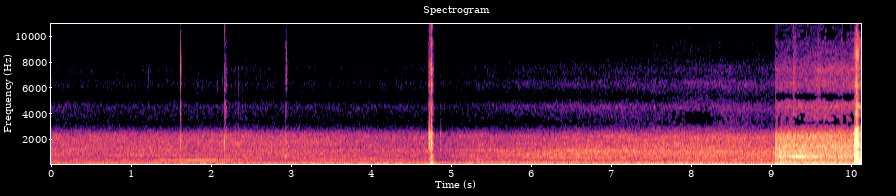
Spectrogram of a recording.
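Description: Faint low background rumble with a few soft ticks and one sharp click about five seconds in; a louder rushing noise starts near the end.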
